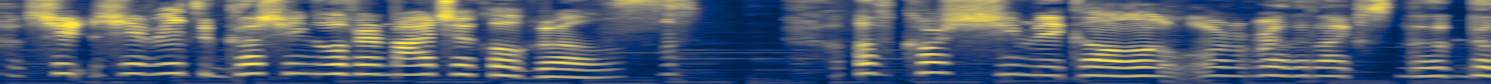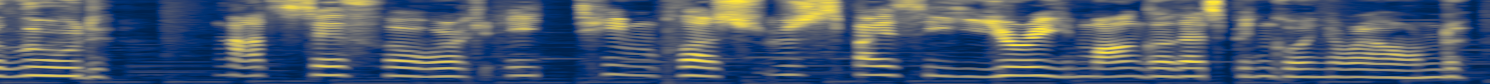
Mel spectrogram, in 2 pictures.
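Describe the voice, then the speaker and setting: A young woman streaming a game in casual, rambling chat, her voice hoarse and fading. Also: sits high, fairly even intonation, a little slow, soft background music. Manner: rambling, self-pitying banter with fillers. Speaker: VTuber streamer.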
